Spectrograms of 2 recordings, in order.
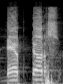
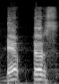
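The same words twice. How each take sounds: First: A b sound is heard before the t. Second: A b sound is heard before the t.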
